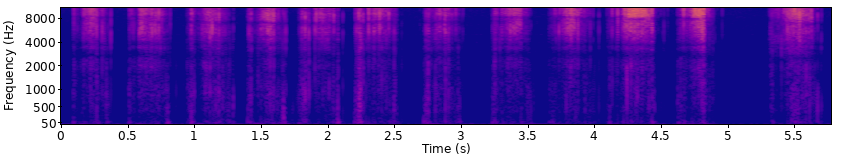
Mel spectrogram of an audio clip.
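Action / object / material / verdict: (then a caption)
scrape / plastic cling film brushed with a bristle brush / plastic film / none. A large blue-bristled paintbrush brushes and scrapes clear cling film wrapped over a microphone grille. It makes a series of short, close crinkling strokes with a heavy low rumble under a bright, papery rustle. Brief gaps separate the strokes.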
